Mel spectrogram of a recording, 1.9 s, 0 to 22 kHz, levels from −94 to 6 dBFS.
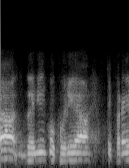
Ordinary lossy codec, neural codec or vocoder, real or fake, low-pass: Opus, 32 kbps; codec, 16 kHz, 1 kbps, FreqCodec, smaller model; fake; 7.2 kHz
